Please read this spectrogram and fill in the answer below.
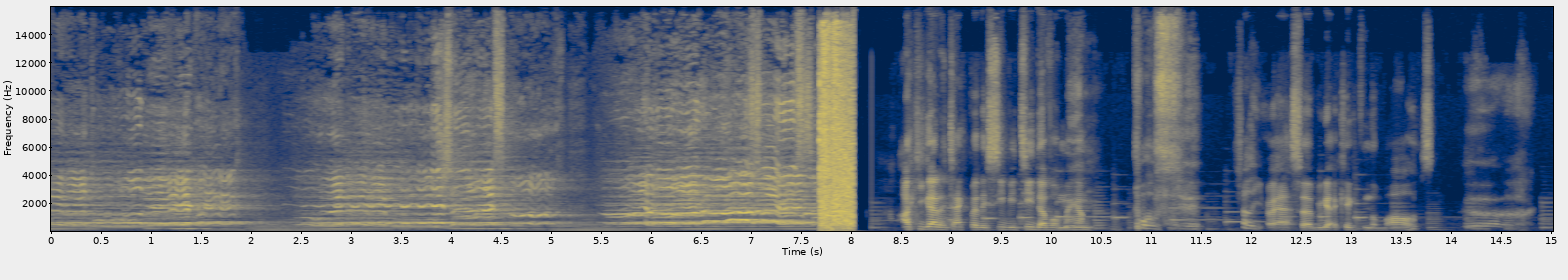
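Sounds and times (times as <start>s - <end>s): operatic singing: 0.0s - 8.0s.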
